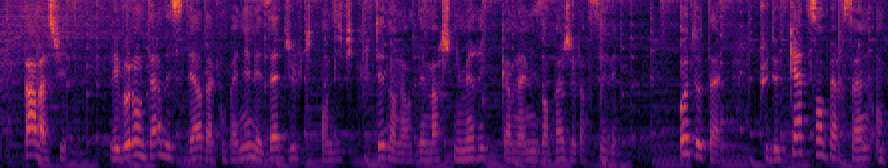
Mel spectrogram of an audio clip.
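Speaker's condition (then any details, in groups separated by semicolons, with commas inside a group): No condition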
